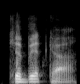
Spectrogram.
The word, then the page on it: kibitka: American English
